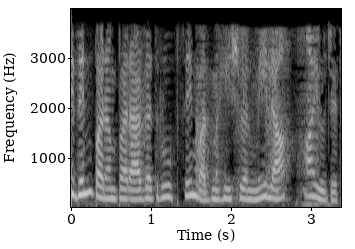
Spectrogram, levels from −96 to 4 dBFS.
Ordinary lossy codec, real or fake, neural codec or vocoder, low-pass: AAC, 16 kbps; fake; vocoder, 44.1 kHz, 128 mel bands every 256 samples, BigVGAN v2; 3.6 kHz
